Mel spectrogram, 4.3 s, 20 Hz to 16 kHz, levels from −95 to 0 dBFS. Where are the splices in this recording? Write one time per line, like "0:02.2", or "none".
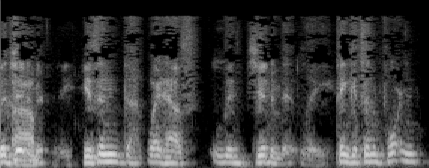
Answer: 0:03.4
